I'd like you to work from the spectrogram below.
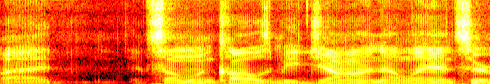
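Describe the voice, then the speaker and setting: A very deep, low male voice with a bright, sharp tone. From Windsor, Ontario, Canada. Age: 60s. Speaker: community activist and youth worker. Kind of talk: casual interview.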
